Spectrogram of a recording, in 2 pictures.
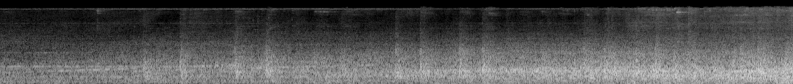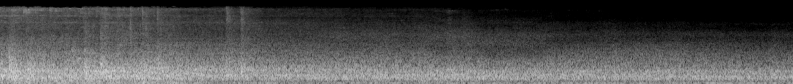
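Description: SEPTA Market–Frankford Line elevated train going by, its wheels clattering over the rail joints. The sound builds to its loudest about halfway through and then slowly dies away.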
